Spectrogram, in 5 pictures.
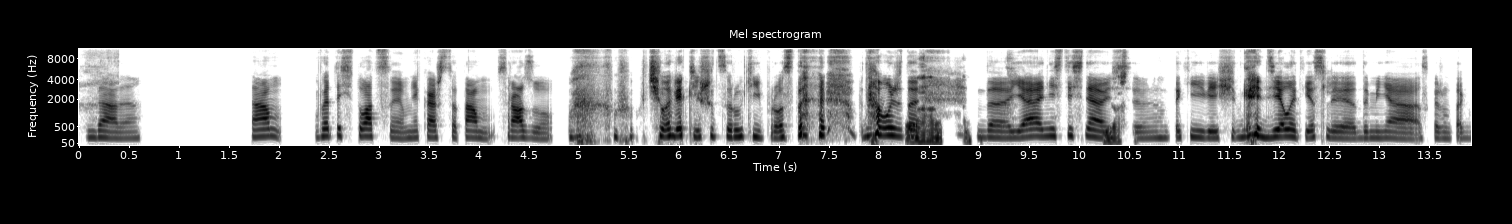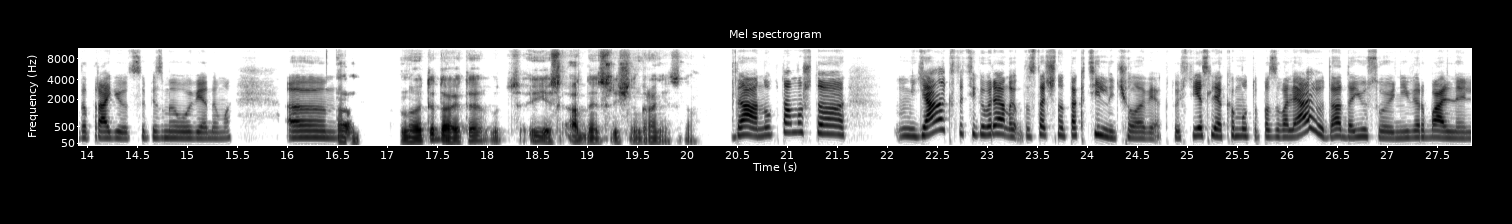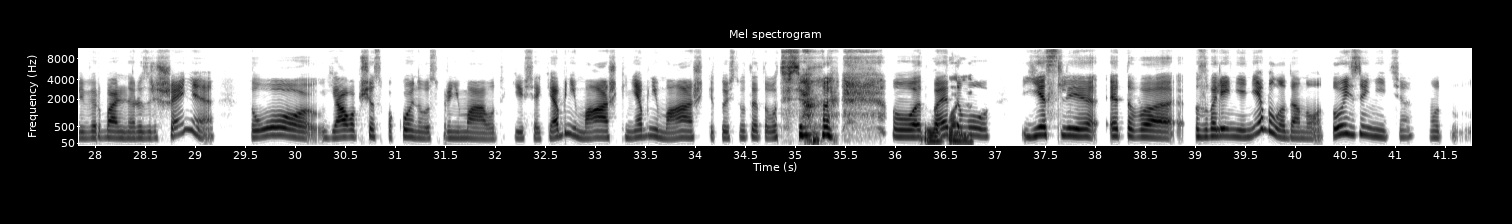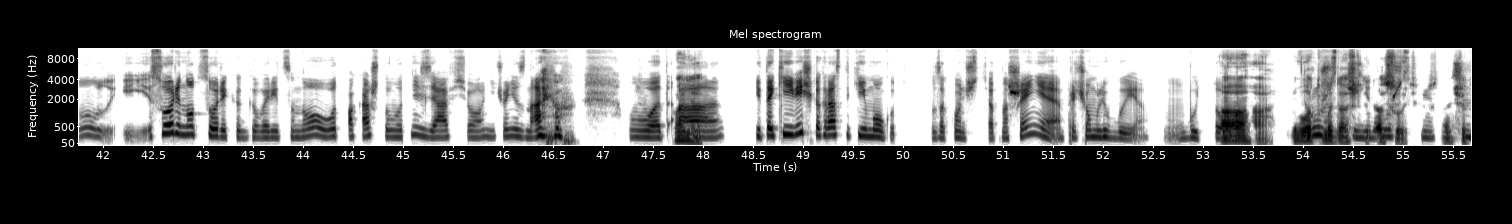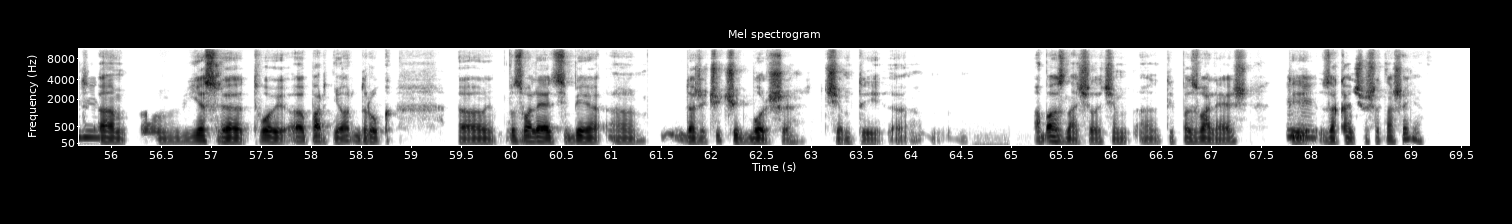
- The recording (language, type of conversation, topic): Russian, podcast, Как понять, что пора заканчивать отношения?
- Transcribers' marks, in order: laughing while speaking: "человек лишится руки просто, потому что"; tapping; chuckle; chuckle; laughing while speaking: "всё"; in English: "сори, нот сори"; laughing while speaking: "знаю"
